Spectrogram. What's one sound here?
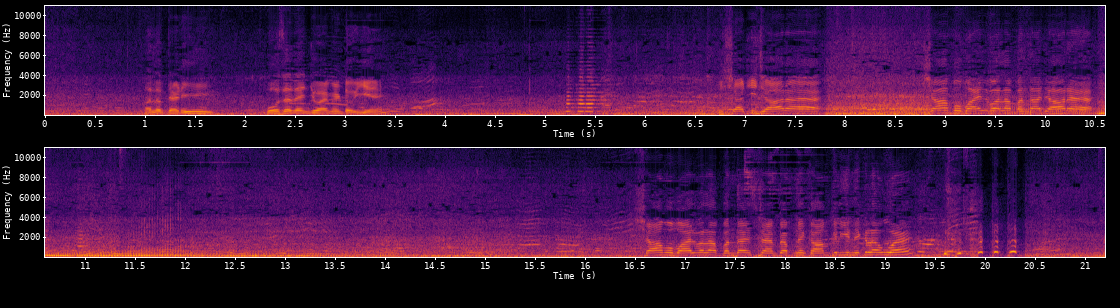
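Men talk loudly nearby in the open air.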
